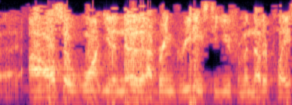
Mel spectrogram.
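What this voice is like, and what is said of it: Southern US accent. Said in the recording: “my accent, which you might have recognized ... is from the South.”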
